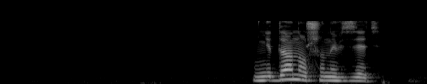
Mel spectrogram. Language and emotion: Russian, angry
